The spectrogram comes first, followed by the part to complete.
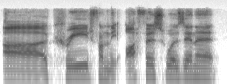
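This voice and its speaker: A man co-hosting a podcast, chatting casually and telling jokey anecdotes in an animated way. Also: on the high side, moderate pace, clean tone, no room sound, clean studio sound. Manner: animated, jokey storytelling with acted-out quotes. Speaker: podcast co-host.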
